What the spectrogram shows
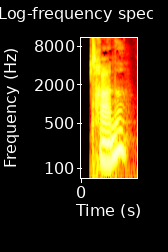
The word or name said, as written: trannet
